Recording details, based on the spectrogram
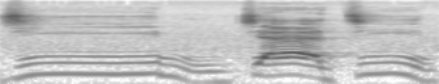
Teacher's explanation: একদম জিহ্বার মধ্যখান থেকে যেটা হবে সেটা জিম এটা সব সর্বোচ্চ শক্ত হবে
